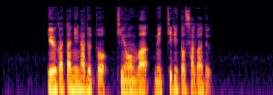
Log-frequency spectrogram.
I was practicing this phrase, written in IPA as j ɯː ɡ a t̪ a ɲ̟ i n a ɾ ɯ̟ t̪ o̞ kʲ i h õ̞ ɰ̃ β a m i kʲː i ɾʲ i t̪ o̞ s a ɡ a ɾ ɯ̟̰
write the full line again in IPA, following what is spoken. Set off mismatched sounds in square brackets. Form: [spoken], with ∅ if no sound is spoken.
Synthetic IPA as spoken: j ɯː ɡ a t̪ a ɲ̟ i n a ɾ ɯ̟ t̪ o̞ kʲ i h õ̞ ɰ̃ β a m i kʲː i ɾʲ i t̪ o̞ s a ɡ a ɾ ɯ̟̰

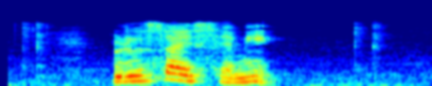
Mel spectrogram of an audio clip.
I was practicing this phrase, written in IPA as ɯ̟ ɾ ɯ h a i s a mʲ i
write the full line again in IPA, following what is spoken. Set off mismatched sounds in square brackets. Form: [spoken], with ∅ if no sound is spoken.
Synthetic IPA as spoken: ɯ̟ ɾ ɯ [s] a i s [e] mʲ i

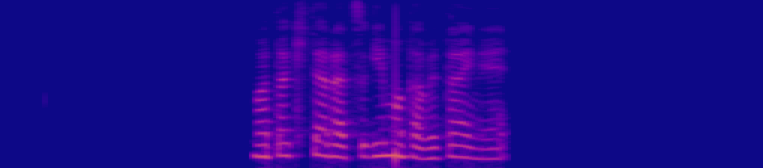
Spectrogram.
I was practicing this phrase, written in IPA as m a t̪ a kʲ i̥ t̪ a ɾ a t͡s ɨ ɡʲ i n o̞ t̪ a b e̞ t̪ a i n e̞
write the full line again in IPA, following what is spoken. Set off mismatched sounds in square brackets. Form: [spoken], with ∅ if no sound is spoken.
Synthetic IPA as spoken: m a t̪ a kʲ i̥ t̪ a ɾ a t͡s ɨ ɡʲ i [m] o̞ t̪ a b e̞ t̪ a i n e̞

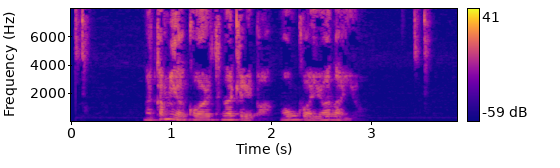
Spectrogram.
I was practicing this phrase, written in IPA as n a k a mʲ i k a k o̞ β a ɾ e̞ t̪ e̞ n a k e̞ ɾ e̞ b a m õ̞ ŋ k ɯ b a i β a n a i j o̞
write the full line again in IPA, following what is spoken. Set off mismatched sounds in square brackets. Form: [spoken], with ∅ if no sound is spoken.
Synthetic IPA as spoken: n a k a mʲ i [ɡ] a k o̞ β a ɾ e̞ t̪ e̞ n a k e̞ ɾ e̞ b a m õ̞ ŋ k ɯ [β] a i β a n a i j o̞

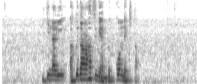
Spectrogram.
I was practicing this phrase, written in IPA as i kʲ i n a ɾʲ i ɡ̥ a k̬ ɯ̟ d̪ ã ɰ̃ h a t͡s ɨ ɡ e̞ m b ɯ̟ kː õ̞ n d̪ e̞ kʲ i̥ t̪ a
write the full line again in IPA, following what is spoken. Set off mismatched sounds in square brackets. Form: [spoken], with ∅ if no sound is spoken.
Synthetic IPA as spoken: i kʲ i n a ɾʲ i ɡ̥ a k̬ ɯ̟ d̪ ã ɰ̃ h a t͡s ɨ ɡ [ẽ̞] m b ɯ̟ kː õ̞ n d̪ e̞ kʲ i̥ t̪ a

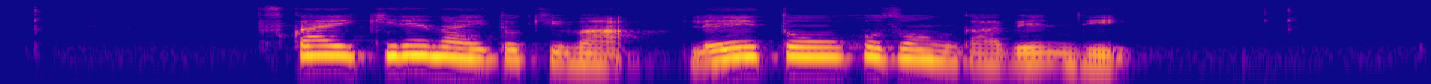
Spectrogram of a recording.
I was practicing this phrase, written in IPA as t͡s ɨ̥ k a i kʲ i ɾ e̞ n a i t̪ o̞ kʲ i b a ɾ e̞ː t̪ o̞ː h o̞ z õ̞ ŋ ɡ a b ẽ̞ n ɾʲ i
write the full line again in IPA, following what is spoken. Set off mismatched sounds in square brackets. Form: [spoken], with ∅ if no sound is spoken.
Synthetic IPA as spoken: t͡s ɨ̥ k a i kʲ i ɾ e̞ n a i t̪ o̞ kʲ i [β] a ɾ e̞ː t̪ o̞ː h o̞ z õ̞ ŋ ɡ a b ẽ̞ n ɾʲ i

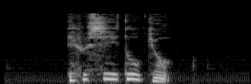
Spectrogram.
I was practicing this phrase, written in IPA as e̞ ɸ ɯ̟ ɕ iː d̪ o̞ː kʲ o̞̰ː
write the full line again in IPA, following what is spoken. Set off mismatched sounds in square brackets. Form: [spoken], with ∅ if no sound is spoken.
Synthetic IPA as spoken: e̞ ɸ ɯ̟ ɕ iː [t̪] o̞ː kʲ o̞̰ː

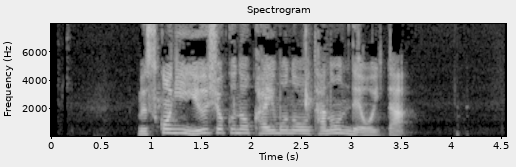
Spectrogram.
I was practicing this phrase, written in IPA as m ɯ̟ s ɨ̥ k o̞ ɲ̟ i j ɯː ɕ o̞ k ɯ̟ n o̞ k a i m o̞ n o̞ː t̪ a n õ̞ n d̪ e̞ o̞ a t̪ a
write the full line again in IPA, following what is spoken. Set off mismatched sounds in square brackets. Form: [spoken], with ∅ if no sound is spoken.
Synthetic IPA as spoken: m ɯ̟ s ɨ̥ k o̞ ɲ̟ i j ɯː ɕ o̞ k ɯ̟ n o̞ k a i m o̞ n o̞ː t̪ a n õ̞ n d̪ e̞ o̞ [i] t̪ a

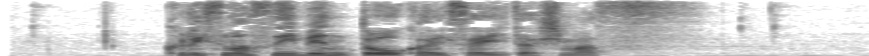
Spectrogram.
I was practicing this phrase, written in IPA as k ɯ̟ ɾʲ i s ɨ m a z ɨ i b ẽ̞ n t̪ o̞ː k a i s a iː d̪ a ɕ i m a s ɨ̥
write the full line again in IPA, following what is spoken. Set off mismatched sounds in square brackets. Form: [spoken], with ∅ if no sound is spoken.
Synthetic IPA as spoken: k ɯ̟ ɾʲ i s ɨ m a [s] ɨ i b ẽ̞ n t̪ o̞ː k a i s a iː [t̪] a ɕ i m a s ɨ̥

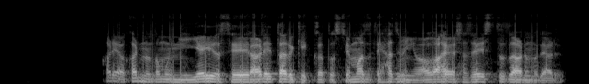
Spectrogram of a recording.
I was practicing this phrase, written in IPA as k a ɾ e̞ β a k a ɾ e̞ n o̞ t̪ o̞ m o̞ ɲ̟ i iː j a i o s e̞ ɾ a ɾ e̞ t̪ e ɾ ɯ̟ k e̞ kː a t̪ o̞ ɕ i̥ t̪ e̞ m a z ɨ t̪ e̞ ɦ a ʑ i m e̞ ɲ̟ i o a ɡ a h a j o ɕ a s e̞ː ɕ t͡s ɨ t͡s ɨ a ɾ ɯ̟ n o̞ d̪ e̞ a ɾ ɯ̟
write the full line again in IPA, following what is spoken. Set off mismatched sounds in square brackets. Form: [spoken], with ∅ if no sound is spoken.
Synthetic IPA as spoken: k a ɾ e̞ β a k a ɾ e̞ n o̞ t̪ o̞ m o̞ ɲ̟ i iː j a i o s e̞ ɾ a ɾ e̞ t̪ [a] ɾ ɯ̟ k e̞ kː a t̪ o̞ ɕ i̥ t̪ e̞ m a z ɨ t̪ e̞ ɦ a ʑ i m e̞ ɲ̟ i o a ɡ a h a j o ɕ a s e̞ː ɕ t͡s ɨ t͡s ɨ a ɾ ɯ̟ n o̞ d̪ e̞ a ɾ ɯ̟

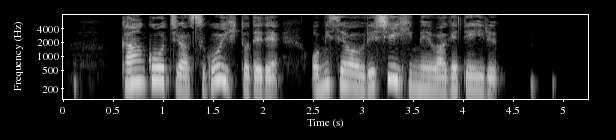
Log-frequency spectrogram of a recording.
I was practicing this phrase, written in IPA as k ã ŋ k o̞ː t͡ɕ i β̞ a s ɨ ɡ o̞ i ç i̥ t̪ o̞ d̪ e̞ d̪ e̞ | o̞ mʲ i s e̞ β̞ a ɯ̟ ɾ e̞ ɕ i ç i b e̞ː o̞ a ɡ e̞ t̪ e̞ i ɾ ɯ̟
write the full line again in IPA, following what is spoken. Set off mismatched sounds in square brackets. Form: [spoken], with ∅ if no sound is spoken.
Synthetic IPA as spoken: k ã ŋ k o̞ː t͡ɕ i β̞ a s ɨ ɡ o̞ i ç i̥ t̪ o̞ d̪ e̞ d̪ e̞ | o̞ mʲ i s e̞ β̞ a ɯ̟ ɾ e̞ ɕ [iː] ç i [m] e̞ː o̞ a ɡ e̞ t̪ e̞ i ɾ ɯ̟

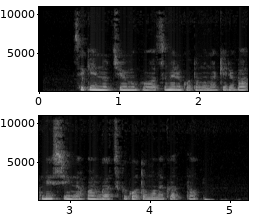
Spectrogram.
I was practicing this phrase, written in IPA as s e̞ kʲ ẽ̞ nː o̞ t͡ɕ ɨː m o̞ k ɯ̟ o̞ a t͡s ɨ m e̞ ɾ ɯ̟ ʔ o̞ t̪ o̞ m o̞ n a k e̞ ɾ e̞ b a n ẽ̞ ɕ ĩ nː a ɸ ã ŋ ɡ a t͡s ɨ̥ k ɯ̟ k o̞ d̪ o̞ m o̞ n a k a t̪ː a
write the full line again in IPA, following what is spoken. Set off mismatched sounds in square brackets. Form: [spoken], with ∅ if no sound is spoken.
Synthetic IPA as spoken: s e̞ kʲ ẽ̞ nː o̞ t͡ɕ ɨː m o̞ k ɯ̟ o̞ a t͡s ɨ m e̞ ɾ ɯ̟ [k] o̞ t̪ o̞ m o̞ n a k e̞ ɾ e̞ b a n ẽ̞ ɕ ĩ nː a ɸ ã ŋ ɡ a t͡s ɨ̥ k ɯ̟ k o̞ [t̪] o̞ m o̞ n a k a t̪ː a

